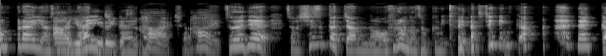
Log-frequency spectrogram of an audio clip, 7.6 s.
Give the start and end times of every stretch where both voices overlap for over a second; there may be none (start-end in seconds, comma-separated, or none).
0.6-2.4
